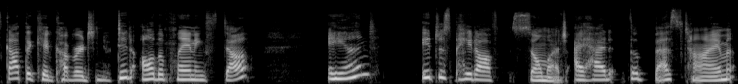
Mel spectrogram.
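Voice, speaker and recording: A woman hosting her own podcast solo, slightly hoarse, talking in an upbeat, grateful, chatty way. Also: a little high, no room sound, studio quality. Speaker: podcast host.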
